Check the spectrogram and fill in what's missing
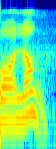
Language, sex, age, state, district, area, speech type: Nepali, female, 45-60, West Bengal, Darjeeling, rural, read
